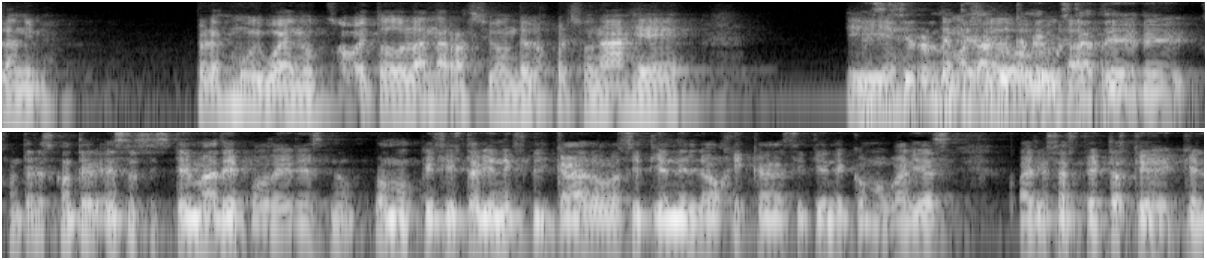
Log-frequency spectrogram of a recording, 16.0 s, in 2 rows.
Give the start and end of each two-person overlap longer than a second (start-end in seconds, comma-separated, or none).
5.7-7.3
